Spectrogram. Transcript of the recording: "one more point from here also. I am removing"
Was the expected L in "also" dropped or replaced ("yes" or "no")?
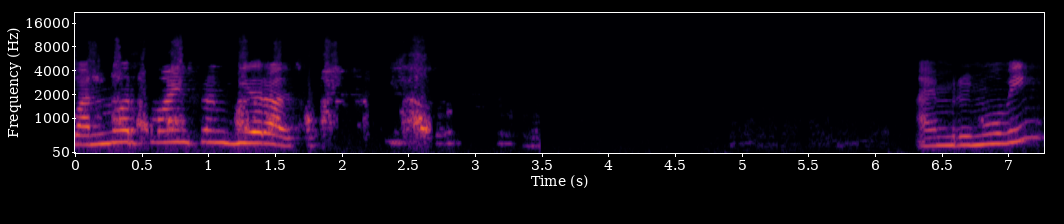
no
